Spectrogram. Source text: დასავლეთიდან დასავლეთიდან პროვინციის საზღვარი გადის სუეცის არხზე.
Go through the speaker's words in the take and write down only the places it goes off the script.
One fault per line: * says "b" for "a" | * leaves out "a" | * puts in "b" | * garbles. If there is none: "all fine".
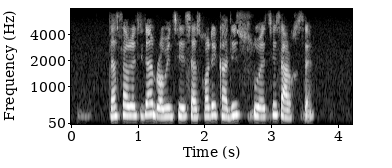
* leaves out "დასავლეთიდან"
